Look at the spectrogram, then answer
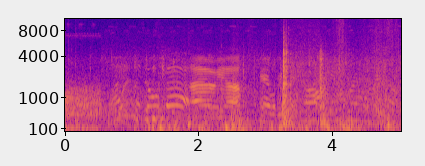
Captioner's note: women chatting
